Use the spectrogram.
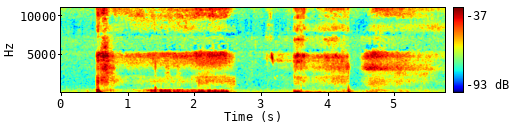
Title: Times like this I hate to wake him but I can’t sleep in this position. He definitely snores 😂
